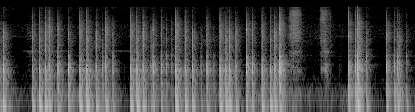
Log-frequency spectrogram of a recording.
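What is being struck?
Thin wooden folding chess board.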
